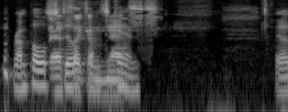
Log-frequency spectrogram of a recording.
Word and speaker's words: Rumpelstiltskin: that's my answer, but I have to pronounce it like Parliament does on the Motor Booty Affair. There's a song called Rump O Still Skin. So it's like a metal song. But Rumpelstiltskin.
